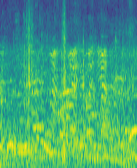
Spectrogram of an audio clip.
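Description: Several voices talking over one another: overlapping chatter of a group of teenagers, with no single clear speaker.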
